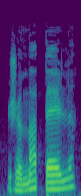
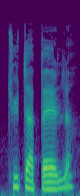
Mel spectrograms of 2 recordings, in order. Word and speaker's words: appelle: You tend to pronounce it like a, really open.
